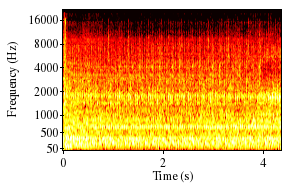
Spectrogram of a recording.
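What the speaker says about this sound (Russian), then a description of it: "Заводим трактор." A Kubota GT23 mini tractor's engine runs at a steady, even idle, a close, continuous mechanical drone with a rapid pulsing rhythm and no talking.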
